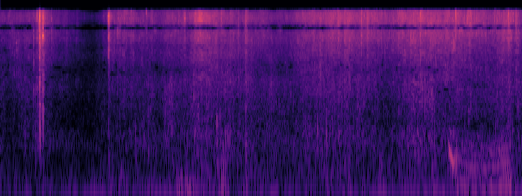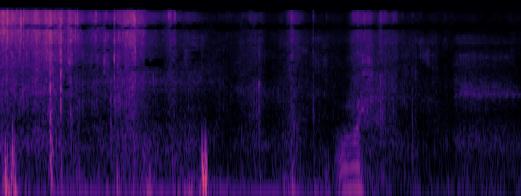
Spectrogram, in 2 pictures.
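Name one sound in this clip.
Footsteps rustle through dense leaves and undergrowth.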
